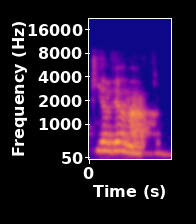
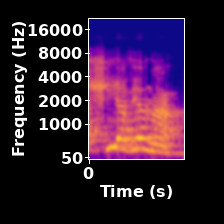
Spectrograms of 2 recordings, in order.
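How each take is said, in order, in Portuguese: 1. O nome começa com um som de 'k'. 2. O nome começa com um som de 'sh'. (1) "mas eu acho que é Kia Venato" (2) "Tem gente que fala Chia Venato"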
